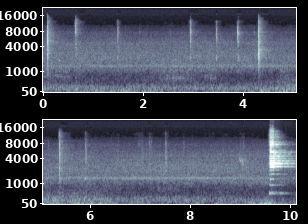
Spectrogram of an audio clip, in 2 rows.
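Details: 1979 Yamaha QT50 moped abandoned about 35 years, with new battery and carburetor fitted: quiet background, then one short clear horn toot, showing the electrics have power and the horn works.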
